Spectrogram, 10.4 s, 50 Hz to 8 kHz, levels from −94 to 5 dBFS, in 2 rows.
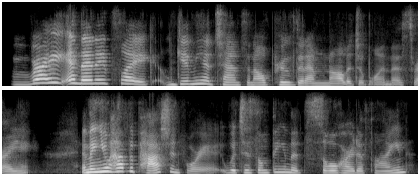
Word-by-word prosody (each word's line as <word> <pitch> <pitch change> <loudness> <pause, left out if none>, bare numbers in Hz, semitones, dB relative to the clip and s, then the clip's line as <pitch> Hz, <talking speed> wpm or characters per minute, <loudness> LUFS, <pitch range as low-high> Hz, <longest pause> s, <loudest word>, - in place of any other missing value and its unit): Mm 235 0 -16
Right? 385 +3 +5
And 345 0 +5
then 330 0 +7
it's 340 0 -4
like, 275 -6 -1 0.2
"Give 280 +3 -5
me 305 +2 -3
a 285 - -4
chance, 225 -5 -7
and 200 -1 -8
I'll 205 +1 -3
prove 215 0 -5
that 195 -1 -4
I'm 180 0 -7
knowledgeable 170 0 -7
in - - -14
this," - - -14
right? 185 +2 -7 0.6
And 240 +3 +5
then 285 +2 +9
you 335 +1 +9
have 340 +2 +5
the 345 - -1
passion 285 -7 +2
for 190 -6 -10
it, 160 - -13
which 220 +1 -4
is 225 -1 -4
something 245 +4 -5
that's 215 -1 -7
so 210 0 -3
hard 200 -1 -5
to 190 -1 -6
find. 195 +7 -8
230 Hz, 200 wpm, -21 LUFS, 200-300 Hz, 0.6 s, then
